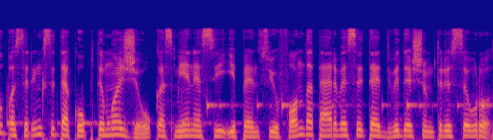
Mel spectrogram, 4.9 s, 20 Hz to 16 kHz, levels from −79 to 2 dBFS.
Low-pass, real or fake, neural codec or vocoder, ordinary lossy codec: 7.2 kHz; real; none; AAC, 64 kbps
